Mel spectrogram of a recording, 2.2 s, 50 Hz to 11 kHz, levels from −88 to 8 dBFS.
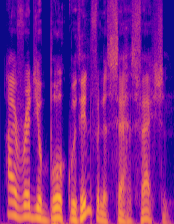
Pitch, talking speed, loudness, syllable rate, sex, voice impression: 125 Hz, 220 wpm, -17 LUFS, 6.8 syllables/s, male, very masculine, very adult-like, very middle-aged, very thick, tensed, powerful, bright, slightly soft, slightly muffled, fluent, cool, very intellectual, sincere, calm, very mature, very friendly, very reassuring, unique, elegant, very wild, lively, kind, slightly modest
